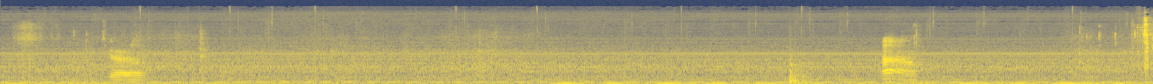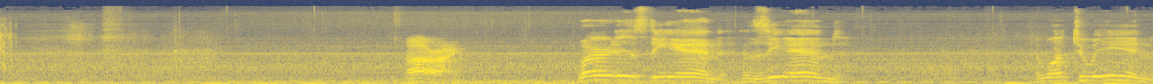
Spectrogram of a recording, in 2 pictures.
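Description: A young man talks into a close microphone, in short bursts with pauses.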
